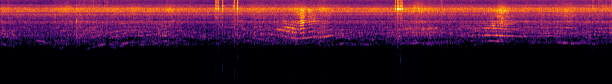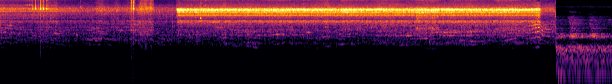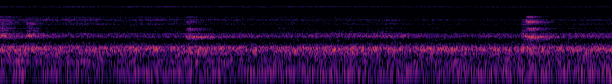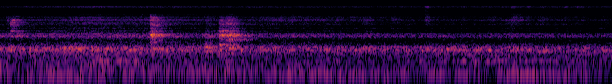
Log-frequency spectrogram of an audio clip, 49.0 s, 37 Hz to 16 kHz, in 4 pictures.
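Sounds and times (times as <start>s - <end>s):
metal lathe hum: 0.0s - 23.4s
power tool whine and hiss: 0.0s - 23.4s.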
